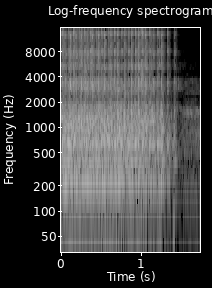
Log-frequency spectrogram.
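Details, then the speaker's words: Bell & Howell 1585 16mm projector: fast, even machine-gun clatter from the film path for over a second, then it drops away; it seems to be tearing up the film and won't disengage. "seems like it's just tearing up the film. What did I do? It won't disengage."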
